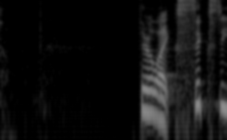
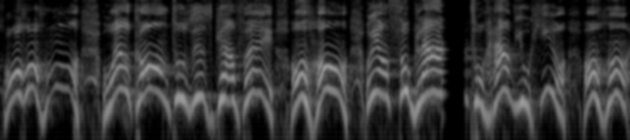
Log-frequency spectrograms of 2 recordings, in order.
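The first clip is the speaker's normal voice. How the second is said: high, loud hammed-up jolly host with belly chuckles; jolly chef voice; 8 semitones higher, 4 dB louder than usual. The chef welcoming us into the cafe, booming jolly voice. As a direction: ham up a jovial cartoon chef greeting guests. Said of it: "he literally goes".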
